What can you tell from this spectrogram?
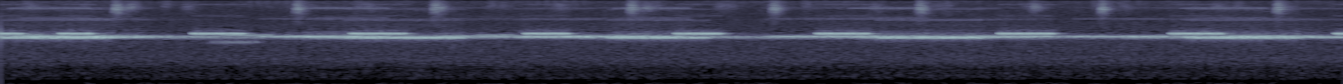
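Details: Crickets chirping through a warm summer night in Bulgarian grassland, recorded with a surround microphone; steady piercing trill, regular higher chirps about every second, crisp clicks above, no other sounds.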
